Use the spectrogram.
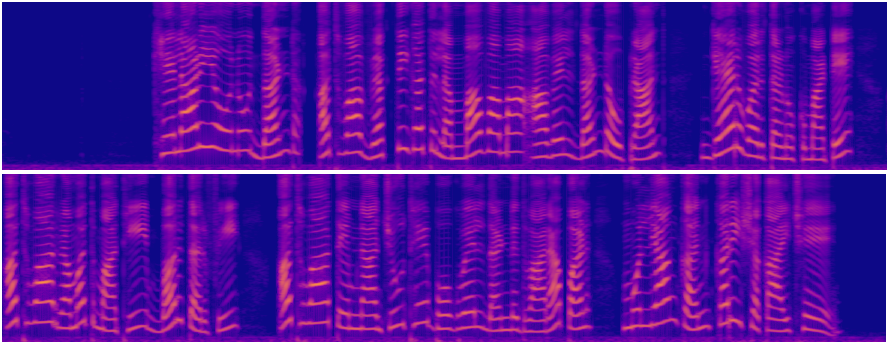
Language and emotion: Gujarati, neutral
